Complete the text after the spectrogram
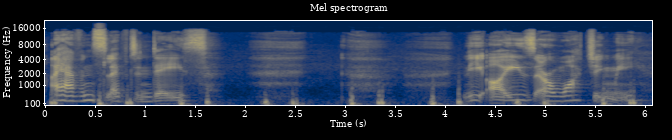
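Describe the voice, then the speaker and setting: An Irish actress playing an unhinged, haunted young woman confiding in her diary in a horror audio drama, halting and often slipping into whispers. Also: medium pitch, fairly even intonation, a bit bright, low-quality recording. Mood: haunted, intense. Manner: slow, halting, breathy whispers breaking into intensity.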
